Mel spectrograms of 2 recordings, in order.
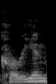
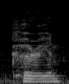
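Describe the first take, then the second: First: The first syllable is said short and normal. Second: The first syllable is drawn out long. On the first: "almost like saying Korean" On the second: "you stretch that first uh, uh, part out"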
